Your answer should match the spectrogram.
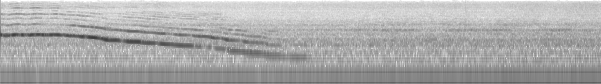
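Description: A woman's singing voice on a vocal warm-up: a high note held with vibrato, then a smooth slide down about two octaves that fades out about three seconds in. A hand-held hair dryer blows steadily underneath and is left alone after the slide.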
